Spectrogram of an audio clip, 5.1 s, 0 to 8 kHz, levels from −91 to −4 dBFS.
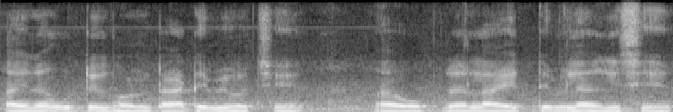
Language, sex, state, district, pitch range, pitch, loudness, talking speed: Odia, male, Odisha, Sambalpur, 120-125 Hz, 125 Hz, -12 LUFS, 140 wpm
